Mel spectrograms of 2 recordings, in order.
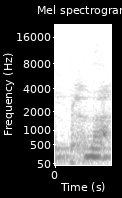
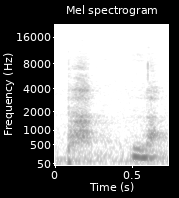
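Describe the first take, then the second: First: Said in the usual way. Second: Whispered, slow pl; pl said slowly. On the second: Shown as a demonstration. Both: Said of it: "say it very slowly".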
